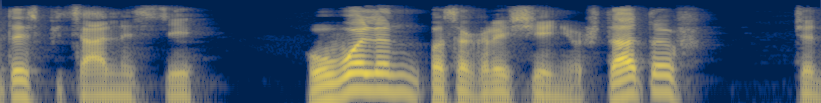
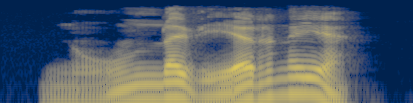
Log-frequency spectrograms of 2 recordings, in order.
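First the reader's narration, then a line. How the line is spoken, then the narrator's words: Uncertain drawl. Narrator (Russian): неуверенно протянул Скоморох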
